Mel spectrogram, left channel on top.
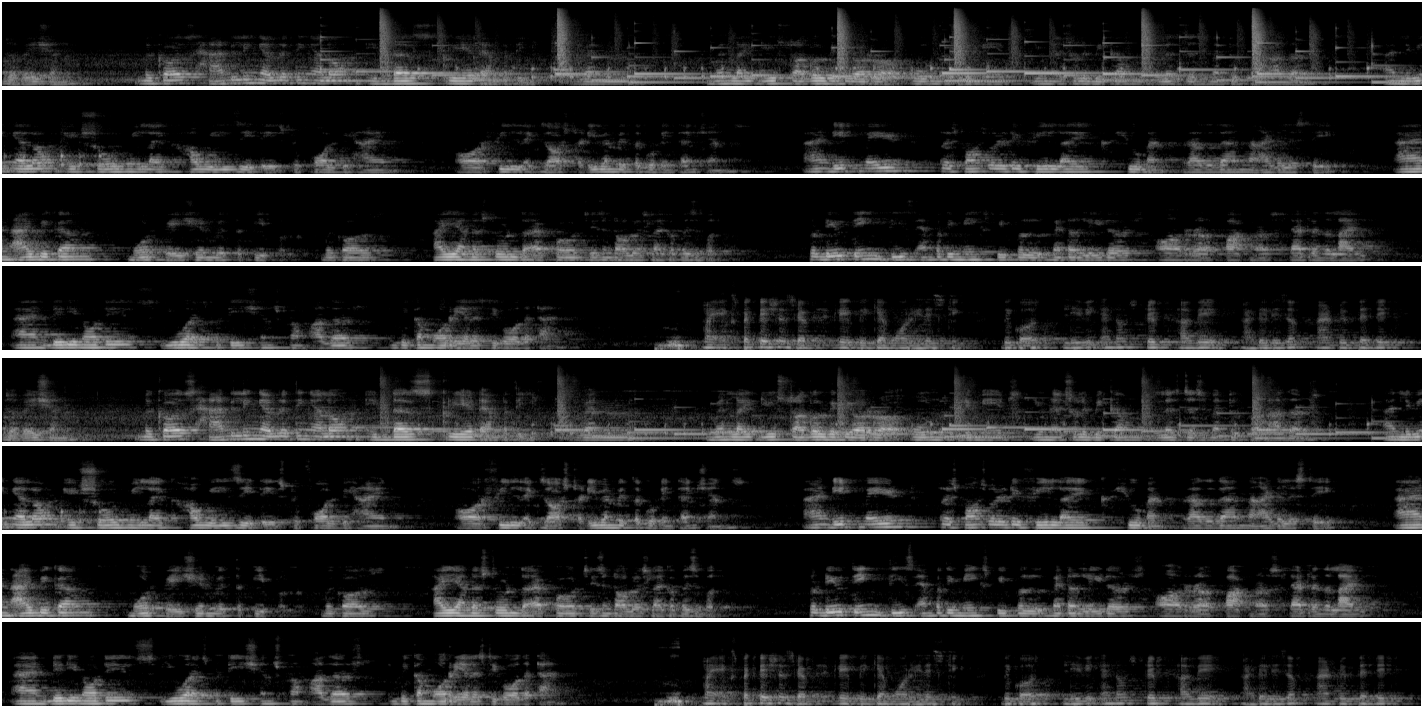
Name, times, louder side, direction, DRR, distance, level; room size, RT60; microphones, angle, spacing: voice 1, 0.0-13.2 13.8-18.2 18.7-21.6 22.2-27.5 28.1-29.4 29.7-31.3 31.6-32.2 32.7-35.6 36.5-42.1 42.7-46.2 46.5-48.2 49.1-49.4, right 2 dB, 90° right, 1.7 m, -30 dB
sound 1, 3.2-15.3, left 3 dB, 70° left, 1.4 m, -33 dB
voice 2, 49.6-52.2 52.6-56.6, equal, 10° right, 4.6 m, -35 dB
27.0 x 27.0 x 7.4 m
head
